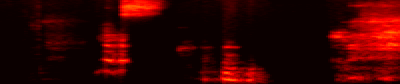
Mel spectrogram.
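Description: A woman's short "yes" broken into a few brief vocal sounds, then the start of a laugh near the end.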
